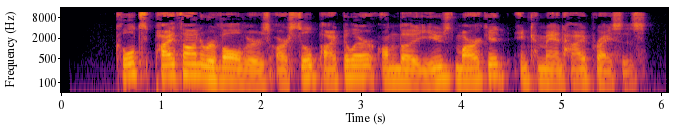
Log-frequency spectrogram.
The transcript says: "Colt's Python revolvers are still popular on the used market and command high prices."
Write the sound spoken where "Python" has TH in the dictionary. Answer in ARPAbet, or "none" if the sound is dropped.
TH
